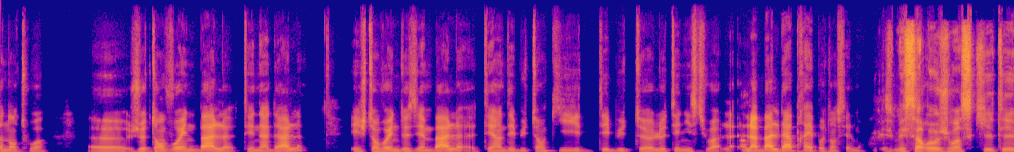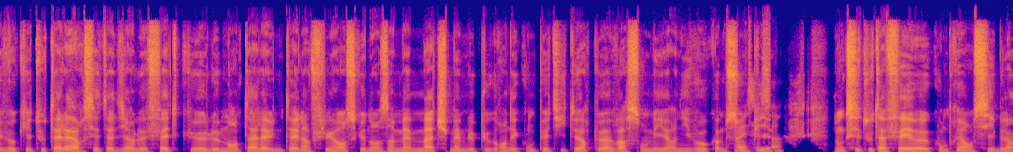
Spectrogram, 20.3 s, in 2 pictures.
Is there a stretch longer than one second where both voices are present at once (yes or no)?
no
